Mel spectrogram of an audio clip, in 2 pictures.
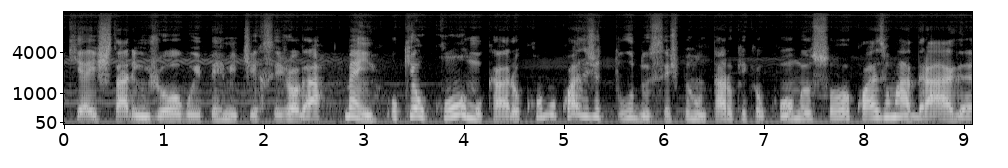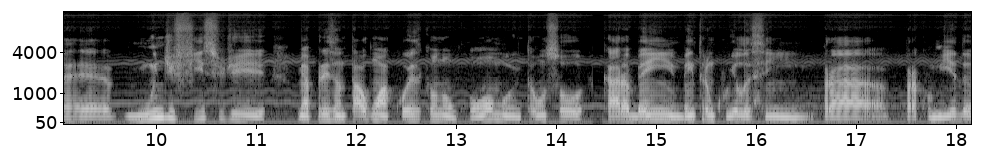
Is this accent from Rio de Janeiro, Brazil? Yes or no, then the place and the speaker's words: yes; Rio de Janeiro, Brazil; accent: carioca; Eu sou um carioca, é, negro, suburbano, periférico da Zona Norte, aqui no Complexo do Alemão, no Rio de Janeiro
